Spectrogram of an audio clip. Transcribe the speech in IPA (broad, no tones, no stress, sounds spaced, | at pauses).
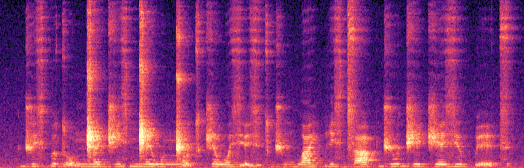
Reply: d͡ʒ u sʲ ɠ o d o̰ ŋ͡ǁ ɛ d͡ʒ i sʲ ŋ͡ǁ e w o ŋ͡ǁ o̰ t͡s t͡ʃ ʌ w o zʲ ɛ̰ zʲ o̰ t͡s d͡ʒ u m w a j ɓ i sʲ d͡z a | d͡ʒ u d͡ʒ e t͡ʃ e zʲ ɯ ɓ ḛ t͡s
